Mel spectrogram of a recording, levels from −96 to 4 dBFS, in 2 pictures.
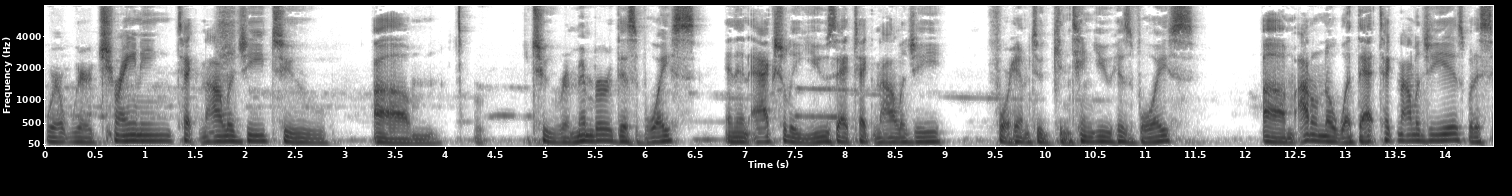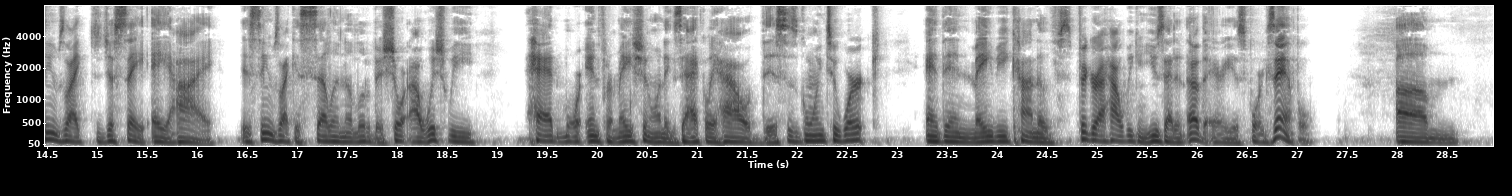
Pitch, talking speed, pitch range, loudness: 105 Hz, 165 wpm, 95-120 Hz, -19 LUFS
